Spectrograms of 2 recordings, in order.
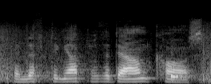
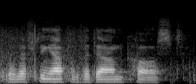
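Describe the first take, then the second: No difference in how they are said.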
